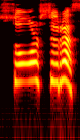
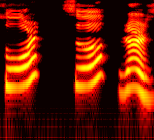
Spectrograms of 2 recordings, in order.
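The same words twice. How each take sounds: First: Said in the usual way. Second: Sorcerers drawn out very slowly; slow syllables. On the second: Shown as a demonstration. (Sorcerers को बहुत धीरे खींचकर बोलें) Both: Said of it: "इसको पढ़ लेते हैं".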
